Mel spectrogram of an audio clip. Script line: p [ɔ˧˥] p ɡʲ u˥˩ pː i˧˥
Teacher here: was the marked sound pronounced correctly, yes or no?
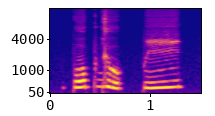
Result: no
